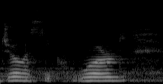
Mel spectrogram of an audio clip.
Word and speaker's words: Jurassic World: Et voilà, maintenant, peut-être lancer une petite série sur Jurassic World. On la prononce à l'English et non la French, à la française.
